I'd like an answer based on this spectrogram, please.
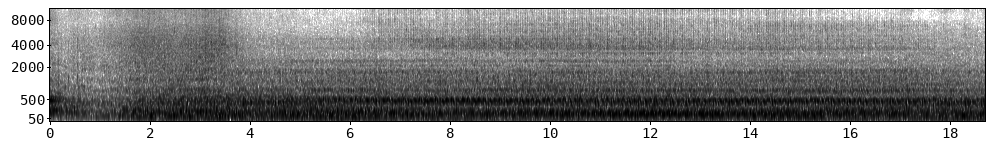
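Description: Engine of a tracked armoured personnel carrier idling steadily. The level dips briefly about a second in.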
